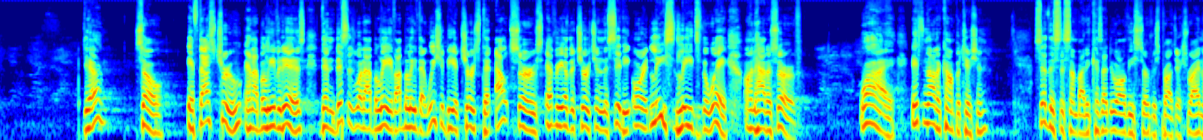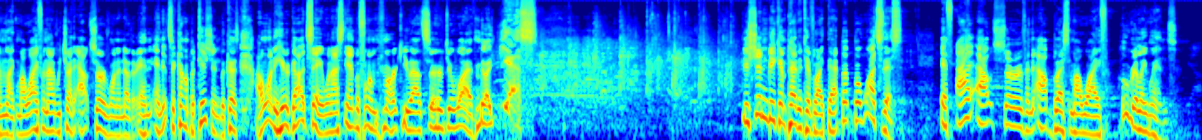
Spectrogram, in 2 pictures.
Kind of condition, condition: setting, large echoing room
